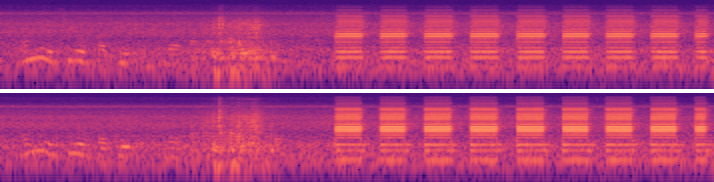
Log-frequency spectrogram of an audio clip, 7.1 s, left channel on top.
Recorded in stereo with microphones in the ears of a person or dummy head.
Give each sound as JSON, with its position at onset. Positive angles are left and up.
{"t": 0.2, "sound": "a woman speaking", "side_deg": 75, "distance_m": 3.5}
{"t": 1.9, "sound": "a drawer", "side_deg": -10, "distance_m": 1.6}
{"t": 3.3, "sound": "an alarm", "side_deg": -25, "distance_m": 1.2}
